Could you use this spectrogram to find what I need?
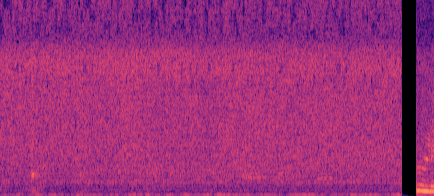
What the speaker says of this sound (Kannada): ಈರುಳ್ಳಿನ ಹುರ್ಕೋಬೇಕಾಗತ್ತೆ ಚೆನ್ನಾಗಿ ಎಣ್ಣೆಯಲ್ಲಿ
